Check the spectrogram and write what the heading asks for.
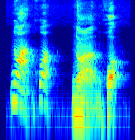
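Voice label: "nuan3huo", Mandarin Chinese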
